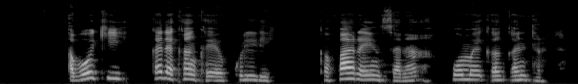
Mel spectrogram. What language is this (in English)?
Hausa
